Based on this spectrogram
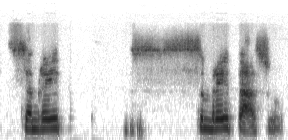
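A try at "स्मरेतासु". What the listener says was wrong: No, not some. It is not some. Sma. Sma. Sma. Smaretasu. Smaretasu. Smaretasu. Smaretasu.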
